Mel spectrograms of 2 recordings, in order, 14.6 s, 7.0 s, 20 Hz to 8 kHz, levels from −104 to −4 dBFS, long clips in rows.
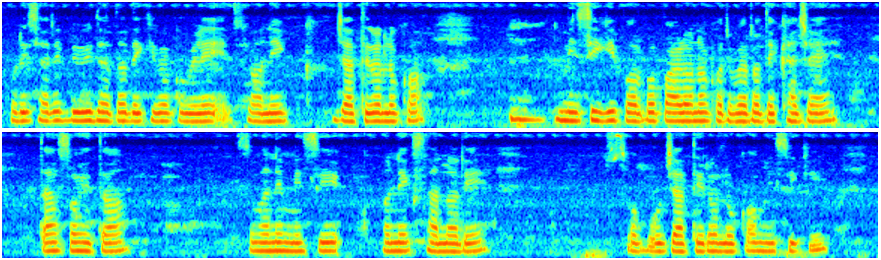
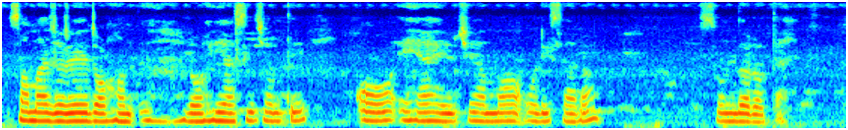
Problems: none marked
